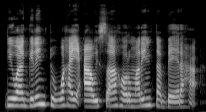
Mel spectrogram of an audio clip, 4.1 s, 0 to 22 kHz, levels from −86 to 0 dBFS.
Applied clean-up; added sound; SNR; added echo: none; none; none; none.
